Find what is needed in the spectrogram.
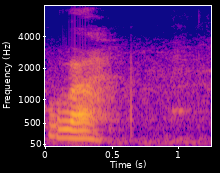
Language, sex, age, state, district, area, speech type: Nepali, male, 45-60, West Bengal, Darjeeling, rural, read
